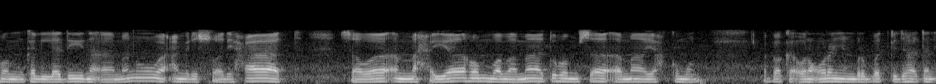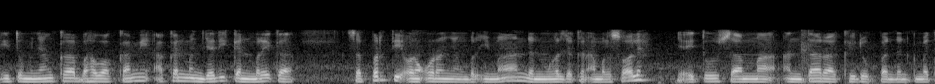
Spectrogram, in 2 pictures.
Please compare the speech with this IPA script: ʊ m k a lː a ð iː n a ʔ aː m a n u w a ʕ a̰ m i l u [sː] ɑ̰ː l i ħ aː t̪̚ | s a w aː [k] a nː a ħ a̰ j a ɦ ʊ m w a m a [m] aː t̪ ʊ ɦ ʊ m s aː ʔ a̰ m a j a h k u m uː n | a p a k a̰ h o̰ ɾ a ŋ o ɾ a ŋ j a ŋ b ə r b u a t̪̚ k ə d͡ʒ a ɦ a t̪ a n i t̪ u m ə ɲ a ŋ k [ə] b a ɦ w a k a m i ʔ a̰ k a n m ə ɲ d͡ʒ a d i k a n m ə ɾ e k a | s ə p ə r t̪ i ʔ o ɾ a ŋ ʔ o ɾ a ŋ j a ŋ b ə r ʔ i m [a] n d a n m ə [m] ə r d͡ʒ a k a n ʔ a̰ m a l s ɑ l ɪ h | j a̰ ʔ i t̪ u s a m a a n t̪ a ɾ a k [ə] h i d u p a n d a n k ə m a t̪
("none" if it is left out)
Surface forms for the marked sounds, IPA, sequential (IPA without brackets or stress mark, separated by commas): sː, ʔ, m, a, a, ŋ, ə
